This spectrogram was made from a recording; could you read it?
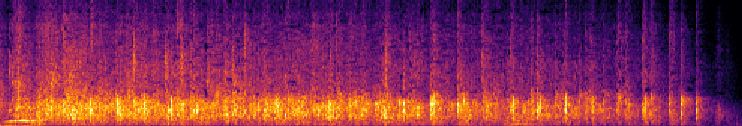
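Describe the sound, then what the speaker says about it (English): An awards-ceremony audience gives a sustained round of applause, dense and even for several seconds before tapering into scattered final claps. "please give a round of applause for Sarah Ermentinger from the True Community Credit Union as our top sponsor"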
